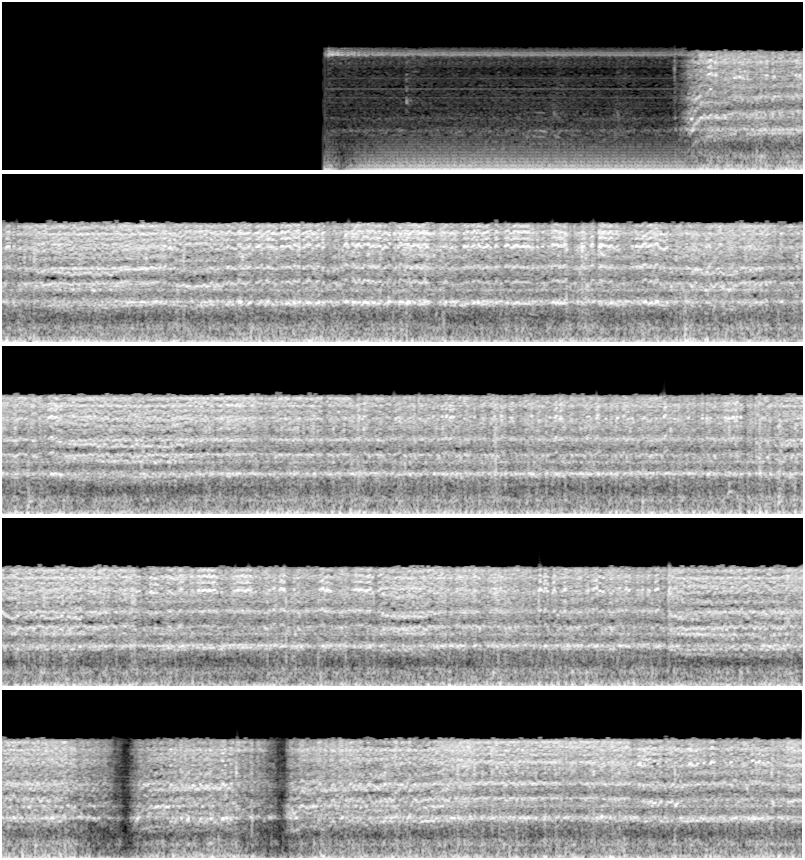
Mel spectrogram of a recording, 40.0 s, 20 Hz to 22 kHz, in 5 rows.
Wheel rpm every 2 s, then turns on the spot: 0, 0, 0, 20, 200, 220, 230, 230, 230, 220, 230, 230, 220, 230, 230, 220, 150, 120, 200, 230.
none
